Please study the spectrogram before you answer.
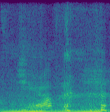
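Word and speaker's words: Geoff: It's spelled no, it's G-E-O-F-F, and they pronounce it Jeff. All right. Jeff.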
